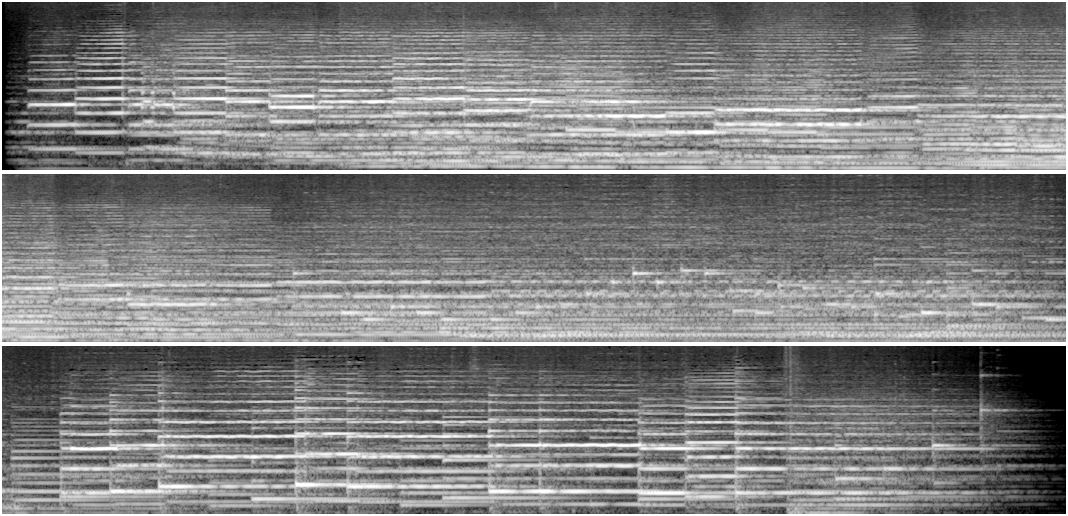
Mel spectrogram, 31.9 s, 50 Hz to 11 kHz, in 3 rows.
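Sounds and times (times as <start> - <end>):
second movement of a piano concerto: 0.0 - 31.7.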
